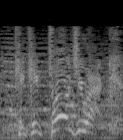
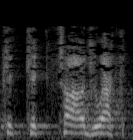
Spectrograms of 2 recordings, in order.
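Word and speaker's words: Qikiqtarjuaq: This week, Kikik-Tarjuak.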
